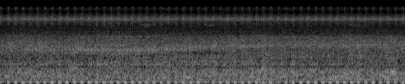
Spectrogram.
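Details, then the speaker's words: Honda Click 125 scooter at 160,000 km, after connecting rod and crankshaft repair for a loud rod knock; small single-cylinder putters at an even, quiet idle with no bottom-end knocking: normal idle after repair. "นี่นะทำเสร็จแล้วนะครับนะเบาๆนะเงียบๆ"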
